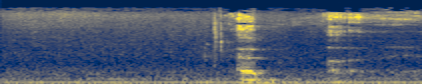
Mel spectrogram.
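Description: A pause in speech over a steady low hum, broken a little over a second in by one short, throaty spoken 'a' as the speaker starts his sentence again.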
